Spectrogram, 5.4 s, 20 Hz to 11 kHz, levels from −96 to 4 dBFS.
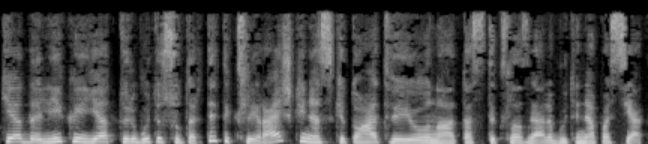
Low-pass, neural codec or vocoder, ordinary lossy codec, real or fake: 9.9 kHz; none; MP3, 48 kbps; real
